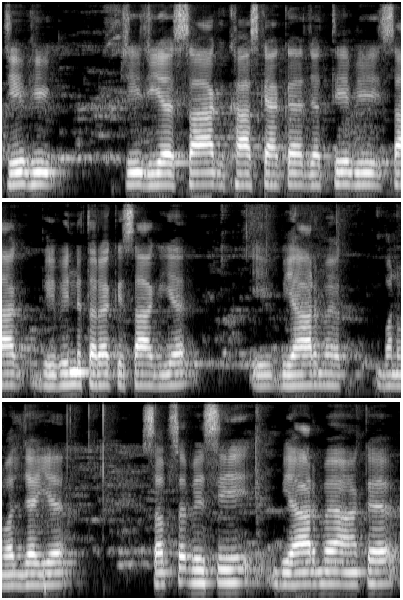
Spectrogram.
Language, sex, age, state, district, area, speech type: Maithili, male, 60+, Bihar, Supaul, urban, spontaneous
